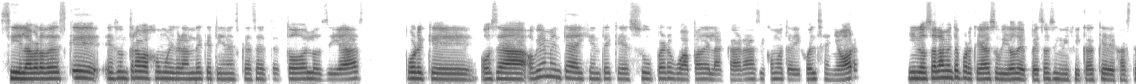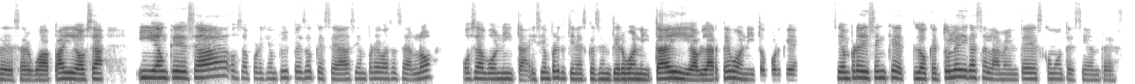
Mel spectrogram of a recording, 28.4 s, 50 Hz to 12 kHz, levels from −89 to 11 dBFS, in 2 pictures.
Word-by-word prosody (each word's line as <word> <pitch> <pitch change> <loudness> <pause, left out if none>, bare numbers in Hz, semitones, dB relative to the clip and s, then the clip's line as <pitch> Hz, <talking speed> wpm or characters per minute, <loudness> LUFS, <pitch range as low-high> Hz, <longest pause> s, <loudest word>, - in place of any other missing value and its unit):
Sí, 215 -1 +4
la 200 0 +7
verdad 205 +1 +4
es 210 0 -6
que, 230 -2 +2
es 210 +1 -3
un 220 -1 -1
trabajo 225 0 +2
muy 215 -1 -2
grande 200 +1 -2
que 205 +1 -6
tienes 190 -1 -8
que 190 - -9
hacerte 190 0 -8
todos 200 0 0
los 190 -3 -4
días, 190 +3 0 0.5
porque, 190 -4 -1
o 200 +1 -2
sea, 195 -2 +5
obviamente 250 0 -3
hay 205 -2 0
gente 200 -1 -9
que 195 -1 -9
es 185 - -14
superguapa 195 -2 -4
de 190 -1 -4
la 175 -1 -6
cara, 170 +3 -6
así 195 0 -13
como 200 +1 -7
te 185 - -6
dijo 180 +2 -7
el 195 0 -3
señor, 180 +5 -1 0.6
y 215 0 0
no 210 -1 +4
solamente 240 +3 +3
porque 200 -3 -1
hayas 200 +1 +2
subido 190 -1 0
de 185 -2 +2
peso 175 +3 -3
significa 180 -2 -5
que 185 +1 -2
dejaste 170 0 -3
de 170 -1 +1
ser 170 +1 -3
guapa 170 +4 +3
y, 205 -1 +3
o 185 - +5
sea, 195 +1 +2 0.4
y 240 +1 +4
aunque 235 -1 +4
sea, 260 +7 +5
o 245 - -9
sea, 215 0 -10
por 210 +1 -12
ejemplo, 205 +3 -10
el 235 - -9
peso 225 0 -8
que 210 -1 -9
sea, 185 0 -3
siempre 205 +1 -7
vas 205 0 -4
a 200 - -9
serlo, 195 +6 -2 0.4
o 200 - -6
sea, 210 0 +2
bonita, 195 -4 -3
y 190 - -7
siempre 210 +3 -2
te 210 - -8
tienes 185 -2 -5
que 195 - -4
sentir 190 0 0
bonita 190 +2 +5
y 205 -4 +5
hablarte 175 +5 +3
bonito, 185 -7 -1
porque 175 0 -5 0.4
siempre 220 +2 +2
dicen 230 +1 +2
que: 220 -3 -1
"Lo 205 -1 +2
que 195 -1 -4
tú 230 +6 0
le 255 +2 +5
digas 245 -3 +1
a 220 - -3
la 185 -2 -3
mente 180 +2 -5
es 195 - -9
cómo 190 -1 -9
te 180 -1 -9
sientes". 165 -1 -13
200 Hz, 205 wpm, -22 LUFS, 185-215 Hz, 0.6 s, la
